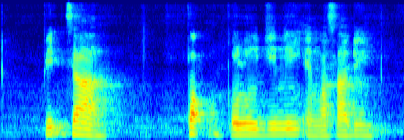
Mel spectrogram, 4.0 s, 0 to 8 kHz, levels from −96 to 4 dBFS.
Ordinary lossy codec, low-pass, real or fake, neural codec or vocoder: none; 7.2 kHz; fake; codec, 32 kHz, 1.9 kbps, SNAC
